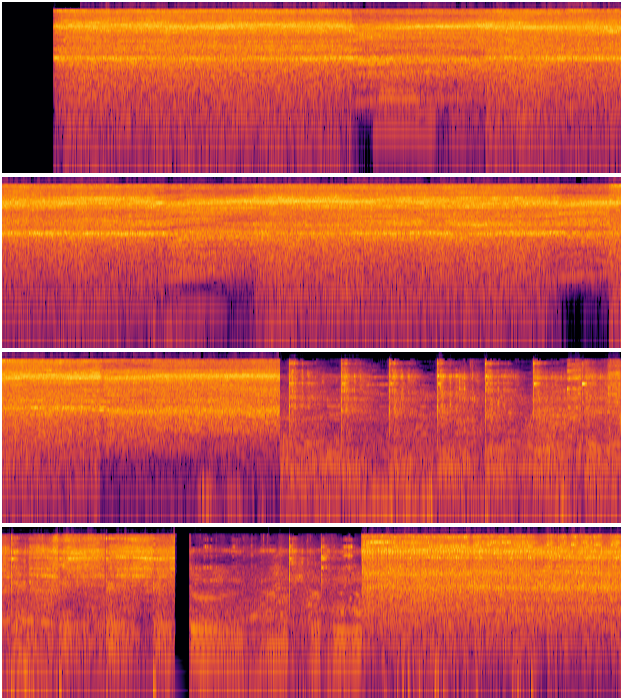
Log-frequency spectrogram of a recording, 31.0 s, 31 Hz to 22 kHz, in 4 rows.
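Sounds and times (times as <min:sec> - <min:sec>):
power tool whining: 0:00.7 - 0:19.0.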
